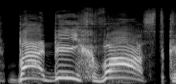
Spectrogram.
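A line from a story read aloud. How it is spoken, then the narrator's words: Shouting. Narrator (Russian): кричал Пушков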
